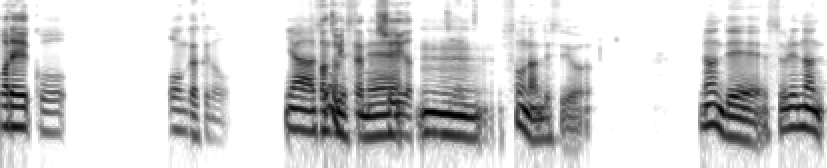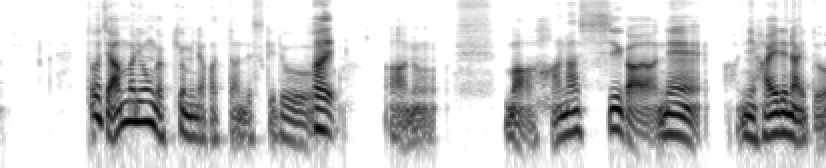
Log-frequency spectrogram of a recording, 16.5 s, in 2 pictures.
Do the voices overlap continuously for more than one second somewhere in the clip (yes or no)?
yes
